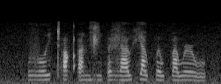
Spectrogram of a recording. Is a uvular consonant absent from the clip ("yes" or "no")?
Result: no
